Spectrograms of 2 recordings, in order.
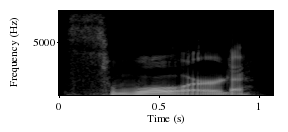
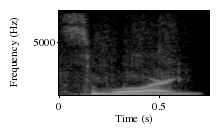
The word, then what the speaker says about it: sword: And also, speaking of sword, why is there a W in it? I mean, you would think that it would be spelled, or not spelled, pronounced sword, but nope. Although, you could pronounce it sword to be funny.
